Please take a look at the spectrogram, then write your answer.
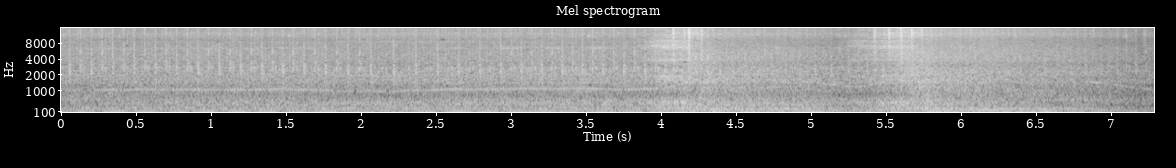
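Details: Tuned Land Rover Series 3 109 2.6, carburettor mixture set leanest by blipping the throttle: low even idle, two short throttle blips, then revs settle back smoothly without stalling; normal idle return.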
